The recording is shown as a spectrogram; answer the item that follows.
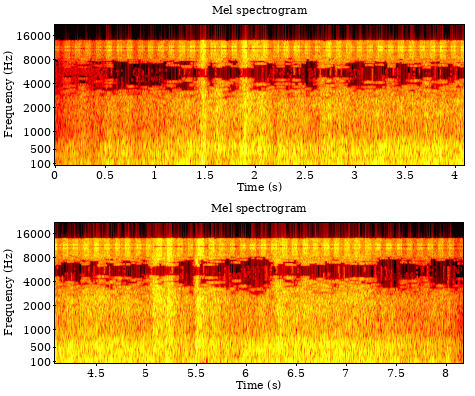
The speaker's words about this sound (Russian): Поезд тронулся. Под страшную ругань прапорщика и пронзительный свист тепловоза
